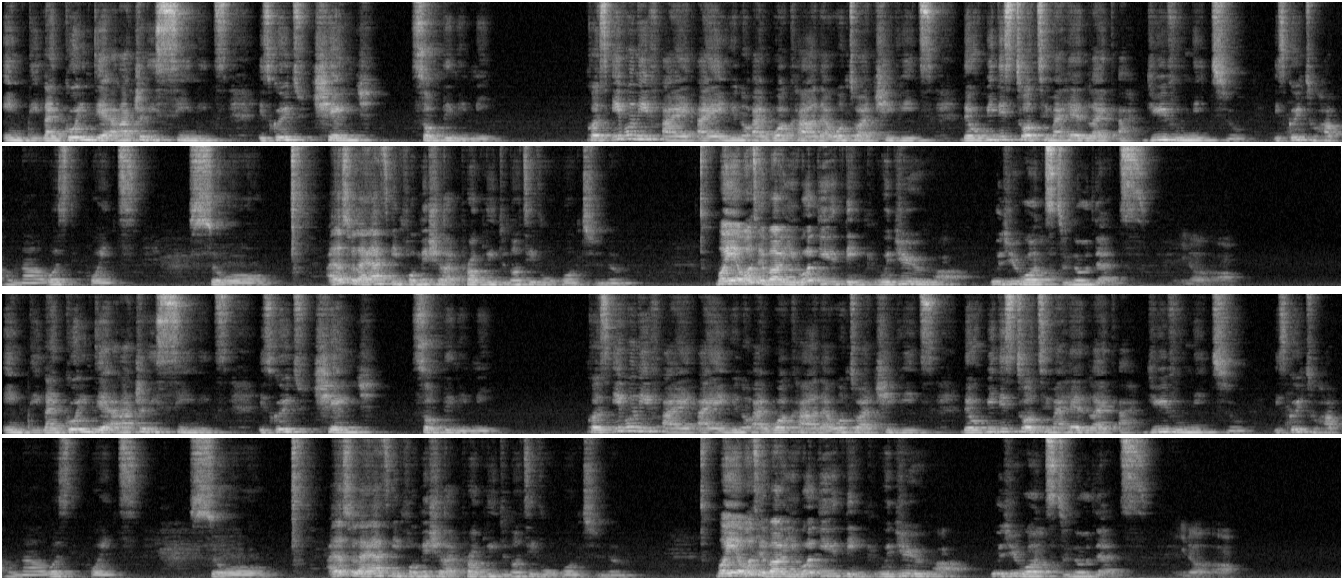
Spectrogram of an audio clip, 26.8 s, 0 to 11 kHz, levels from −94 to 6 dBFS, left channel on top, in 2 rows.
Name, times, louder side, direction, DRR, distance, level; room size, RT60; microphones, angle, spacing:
voice 1, 0.0-3.7 4.1-4.9 5.9-12.4 12.7-14.7 15.3-19.7 20.5-22.8 23.3-24.7, left 3 dB, 60° left, 0.4 m, -23 dB
voice 2, 15.0-15.4 20.9-21.1 22.7-23.0 23.6-24.0 25.1-25.7, right 3 dB, 90° right, 0.7 m, -42 dB
3.4 x 2.0 x 2.3 m
head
